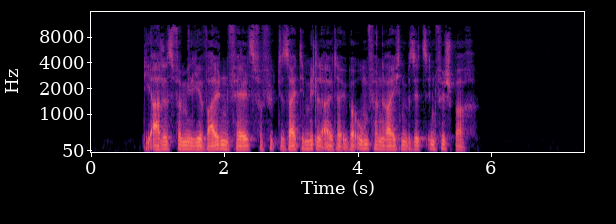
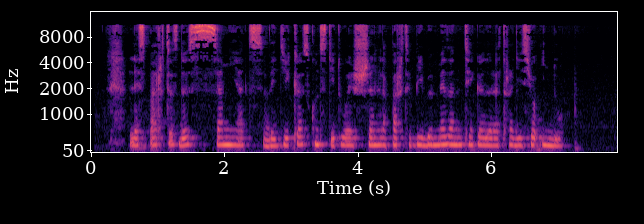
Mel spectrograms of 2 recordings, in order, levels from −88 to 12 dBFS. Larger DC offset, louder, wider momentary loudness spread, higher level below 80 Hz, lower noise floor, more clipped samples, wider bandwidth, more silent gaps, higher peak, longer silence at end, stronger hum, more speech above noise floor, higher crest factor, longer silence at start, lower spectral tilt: neither; about the same, -22 LUFS vs -21 LUFS; second, 8 LU vs 17 LU; first, -40 dBFS vs -60 dBFS; first, -85 dBFS vs -69 dBFS; neither; about the same, 11.5 kHz vs 12 kHz; neither; about the same, -2 dBFS vs -2 dBFS; first, 1.7 s vs 0.85 s; neither; first, 64 dB vs 46 dB; about the same, 22 dB vs 22 dB; first, 0.8 s vs 0.25 s; first, -6 dB/octave vs -3 dB/octave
